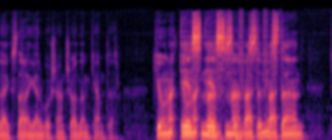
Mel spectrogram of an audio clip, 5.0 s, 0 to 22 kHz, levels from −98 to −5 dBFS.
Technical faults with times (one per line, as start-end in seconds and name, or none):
2.70-4.28 doubled audio track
